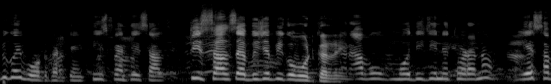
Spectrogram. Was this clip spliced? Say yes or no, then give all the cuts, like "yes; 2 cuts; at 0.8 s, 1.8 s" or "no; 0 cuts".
no; 0 cuts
